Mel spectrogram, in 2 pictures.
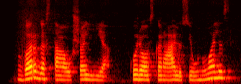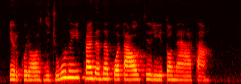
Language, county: Lithuanian, Kaunas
